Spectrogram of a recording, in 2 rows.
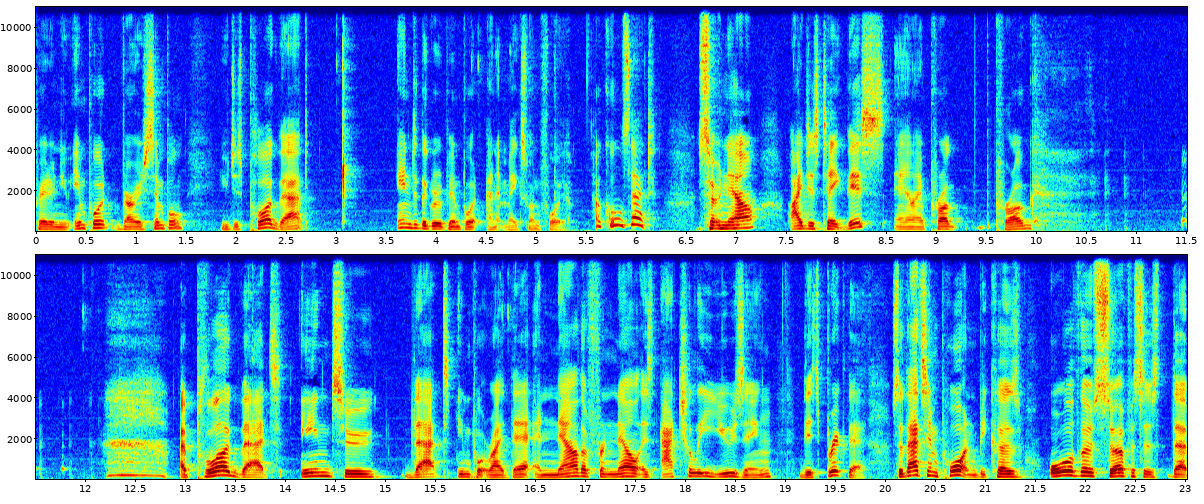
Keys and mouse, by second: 5.0 Tab, 15.5 g.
